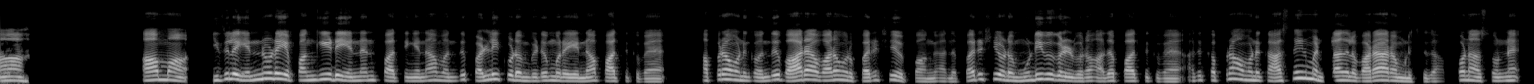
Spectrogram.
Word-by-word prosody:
ஆ, - - +3 1.5
ஆமா. 210 -1 +3 0.4
இதுல 250 +6 +2
என்னுடைய 255 +3 +4
பங்கீடு 220 +4 +3
என்னன்னு 190 +3 -2
பாத்தீங்கன்னா 165 +2 -1
வந்து, 170 +5 -5
பள்ளிக்கூடம் 215 -1 +1
விடுமுறைன்னா, 165 -2 +1
பாத்துக்குவேன். 145 -4 -3 0.4
அப்புறம் 225 +6 +2
அவனுக்கு 185 -5 -1
வந்து 175 +6 -1
வார 180 +6 +6 0.2
வாரம் 210 +3 +2
1 175 - -3
பரீட்சை 195 +6 -2
வப்பாங்க. 145 -4 -5
அந்த 140 0 -8
பரீட்சையோட 230 -1 0
முடிவுகள் 205 -1 +2
வரும். 160 +1 -3
அத 165 +3 -2
பாத்துக்குவேன். 155 -4 -3
அதுக்கப்புறம் 195 +7 -3
அவனுக்கு 185 -4 -1
அசைன்மென்ட்லாம் 195 - +1
அதில 180 -3 +1
வர 155 +4 +3
ஆரம்பிச்சுது. 145 -4 -2
அப்ப 205 +8 -4
நான் 170 -2 -1
சொன்னேன். 175 +1 -2
185 Hz, 135 wpm, -23 LUFS, 165-210 Hz, 1.5 s, வார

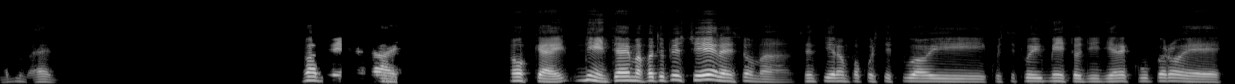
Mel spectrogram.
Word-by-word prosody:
proprio 125 +5 -22
belli. 115 0 -11 2.5
Va 185 +2 +4
bene 145 -2 -4
dai. 140 -4 +1 1.1
Okay. 145 -5 +2
Niente, 185 -3 +3
ehm, 185 -1 +5
m'ha 170 - +2
fatto 175 +1 +1
piacere 210 -3 +5
insomma, 125 -8 -7
sentire 150 - -3
un 150 - -6
po' 145 +2 -9
questi 145 0 -10
tuoi 140 -4 -3
questi 130 +2 -19
tuoi 150 +1 -3
metodi 140 -2 -3
di 140 +2 -6
recupero 150 +1 -3
e 125 -5 -2
145 Hz, 110 wpm, -22 LUFS, 130-160 Hz, 2.5 s, ehm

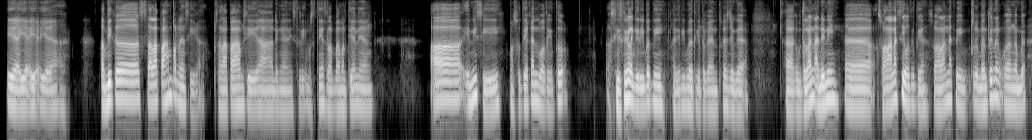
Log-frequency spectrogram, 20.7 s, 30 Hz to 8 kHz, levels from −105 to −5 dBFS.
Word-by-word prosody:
Iya 125 -2 +4
iya 120 - +2
iya - - -1
iya. 120 -2 -1 0.2
Heeh. 115 -1 -14 0.7
Lebih 130 +4 +6
ke, 160 - +7 0.6
salah 140 +1 +4
paham 150 +4 +3
pernah 140 -6 -1
sih 100 -1 -10
ya, - - -16 0.3
salah 115 -1 -2
paham 120 +1 +2
sih 115 -2 -1
heeh, 115 0 -3
dengan 110 -1 -7
istri. 115 +2 -14
Maksudnya, 120 +3 -7
salah 115 -2 -4
paham, 115 0 -4
artian 125 +3 -4
yang 120 0 -4 1.3
eee, 155 0 +5 0.2
ini 145 +6 +2
sih. 115 -6 -1 0.2
Maksudnya 125 +1 -4
kan, 145 +3 -1
waktu 115 -1 -3
itu 145 +8 -1 0.9
si 115 - +1
istri 145 +8 +3
lagi 135 -6 +6
ribet 125 +3 +2
nih, 130 -3 0 0.2
lagi 110 -1 -5
ribet 120 0 -1
gitu 115 -2 -7
kan. 110 0 -4
Terus 125 - -4
juga 110 -2 -3 0.8
eee, 110 -2 +1
kebetulan 120 +7 +2
ada 125 -5 +4
nih, 155 +3 +4 0.2
eee, 120 -2 +2 0.2
soal 120 +2 +1
anak 155 +5 +3
sih 155 +1 +4
waktu 130 -1 -1
itu, 120 -3 -4
ya, - - -8
soal 115 +1 -2
anak 150 +1 -3
nih. 125 -4 -3
Suruh 135 -1 -2
bantuin 125 +6 +1
na 170 - +1
wa 130 -3 -1
ngeba 125 0 -1
125 Hz, 175 wpm, -25 LUFS, 115-135 Hz, 1.3 s, ke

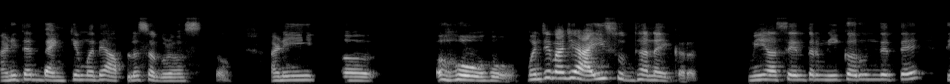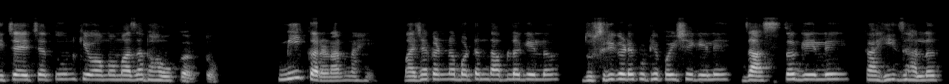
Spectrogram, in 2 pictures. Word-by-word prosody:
आणि 185 +4 -1
त्यात 230 -1 0
बँकेमध्ये 205 +2 0
आपलं 180 0 -2
सगळं 170 -5 -2
असतं. - - -10 0.4
आणि 200 +2 -1 0.3
अ, 180 - +2 0.9
हो, 215 +1 +6 0.2
हो. 180 -1 -3
म्हणजे 240 +7 +1
माझी 290 0 +6
आईसुद्धा 250 -3 +5
नाही 195 -4 0
करत. - - -8 0.5
मी 205 +3 0
असेल 210 0 +1
तर 225 -1 0
मी 210 -1 -2
करून 225 -1 0
देते 230 +3 +1 0.3
तिच्या 215 +2 +1
याच्यातून 225 +2 -1
किंवा 225 -3 +1
मग 215 0 -5
माझा 215 +1 +1
भाऊ 200 -4 -2
करतो. 450 -3 -5 0.7
मी 285 +5 +2
करणार 175 -2 +3
नाही, 185 -2 -11 0.3
"माझ्याकडून 235 +5 -1
बटन 235 +1 -1
दाबलं 230 0 0
गेलं, 230 0 -1 0.3
दुसरीकडे 235 +6 +2
कुठे 245 0 -2
पैसे 230 +1 +1
गेले? 225 +1 -1 0.2
जास्त 195 +2 +2
गेले? 230 +1 +2 0.3
काही 210 0 -2
झालं?" 205 -1 -1
220 Hz, 135 wpm, -23 LUFS, 200-235 Hz, 0.9 s, हो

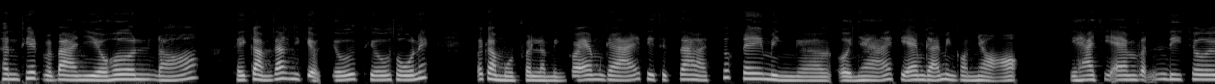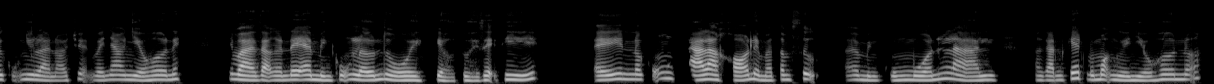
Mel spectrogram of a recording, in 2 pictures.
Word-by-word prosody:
thân 240 -1 0
thiết 280 +2 0
với 205 -2 -1
bà 215 0 +2
nhiều 205 -1 +4
hơn, 230 0 +3
đó, 205 +9 -2 0.4
thấy 205 0 +2
cảm 210 -2 +2
giác 255 +5 +2
như 250 - -2
kiểu 195 -5 0
thiếu 205 +5 +1
thiếu 210 0 0
thốn 215 +2 +2
ấy. 310 - 0 0.5
Với 245 - -3
cả 245 -2 +3
một 195 -3 +1
phần 195 -1 +1
là 190 - +1
mình 180 -1 -3
có 200 -1 -1
em 220 +2 +1
gái, 205 +2 -2
thì 230 - +1
thực 215 - -3
ra 230 -1 0
là 200 -2 -2
trước 320 -1 -3
đây 260 -1 +3
mình, 190 -5 +1
ờ, 180 -1 -2
ở 185 +1 0
nhà 190 +1 -1
ấy 230 +4 -2
thì 215 - -1
em 215 +1 +2
gái 200 -1 0
mình 225 -3 -1
còn 195 -2 -3
nhỏ, 185 0 -2 0.5
thì 195 - -3
hai 210 +2 0
chị 215 +1 -10
em 215 +1 0
vẫn 230 +3 -5
đi 235 -1 -1
chơi 225 -1 +2
cũng 215 +1 -11
như 230 - +1
là 200 -3 0
nói 180 +1 -6
chuyện 250 -3 -11
với 195 -1 -3
nhau 220 +1 -2
nhiều 200 -3 +1
hơn 215 +1 +1
ấy. 245 - -4 0.5
Nhưng 245 - -2
mà 205 -3 +6
dạo 195 -2 +1
gần 200 0 0
đây 215 0 +5
em 215 0 +4
mình 195 -1 +2
cũng 215 +3 -3
lớn 210 -1 +4
rồi, 195 -4 +4
kiểu 175 -5 -1
tuổi 180 -2 -1
dậy 200 +2 0
thì 220 -1 +2
ấy, 270 +3 -3 0.8
đấy, 255 - +2
nó 235 -1 -1
cũng 275 +5 -6 0.2
khá 210 0 +6
là 230 -2 +6
khó 200 0 +1
để 235 -1 +2
mà 190 -1 -1
tâm 220 +3 -4
sự 260 - -3 0.2
ấy, 215 +1 -6
mình 195 -2 -1
cũng 200 +2 0
muốn 200 +1 +2
là 220 -8 0 0.6
gắn 200 0 -3
kết 275 +5 +1
với 215 -2 -3
mọi 225 0 0
người 200 -3 +2
nhiều 185 -1 +1
hơn 230 +3 0
nữa. 235 +5 -5
210 Hz, 240 wpm, -23 LUFS, 195-230 Hz, 0.8 s, mà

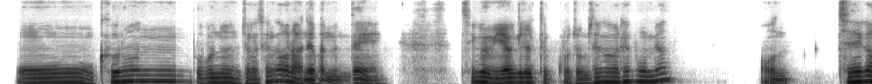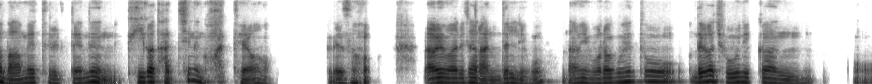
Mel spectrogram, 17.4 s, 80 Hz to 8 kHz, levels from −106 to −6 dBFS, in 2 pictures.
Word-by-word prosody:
오. 120 -1 0
그런 155 +2 -1
부분은 120 -2 -1
제가 100 -1 -3
생각을 150 +5 0
안 95 - +1
해 95 - +4
봤는데 90 0 -3 0.7
지금 130 -3 +2
이야기를 125 +2 +3
듣고 105 -1 -9
좀 100 0 -4
생각을 130 +2 +1
해 145 - +3
보면 150 +7 0 0.8
언 95 0 -5 0.4
제가 140 +2 +5
마음에 105 +3 +2
들 100 -5 -6
때는 120 +6 +1
귀가 130 0 +4
닫히는 155 +3 -2
것 - - -9
같아요. 95 -2 -4 0.5
그래서 105 +2 -3 0.6
남의 120 +3 +5
말이 120 0 +3
잘 120 -3 +2
안 90 -1 0
들리고 110 +5 -2
남이 115 -6 -2
뭐라고 120 +5 +1
해도 140 0 +1 0.2
내가 140 +4 +5
좋으니깐 120 -7 -1 0.4
어 - - -10
120 Hz, 260 characters per minute, -23 LUFS, 105-140 Hz, 0.8 s, 제가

